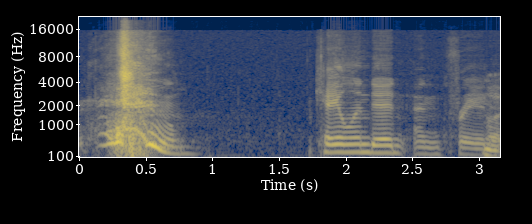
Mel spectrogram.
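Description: One sharp, loud sneeze close to the listener, followed after a short silence by a person speaking.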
